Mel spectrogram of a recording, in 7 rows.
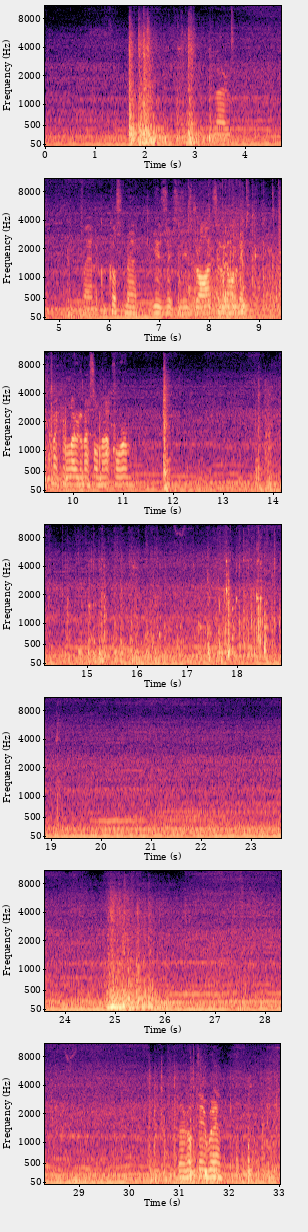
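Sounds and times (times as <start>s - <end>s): diesel engine running: 0.0s - 33.0s.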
